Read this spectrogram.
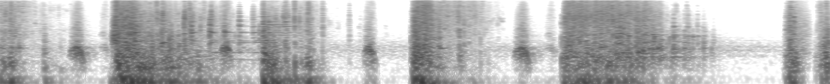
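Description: An axe chops into wood with heavy thuds.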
